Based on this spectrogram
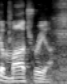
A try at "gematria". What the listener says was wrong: I'm gonna not correct you, but I'm just gonna say it's not called geometry. Right, it's gematria, but okay.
